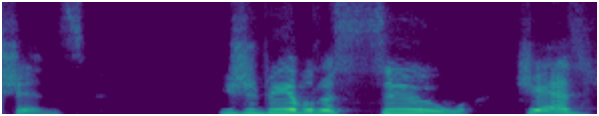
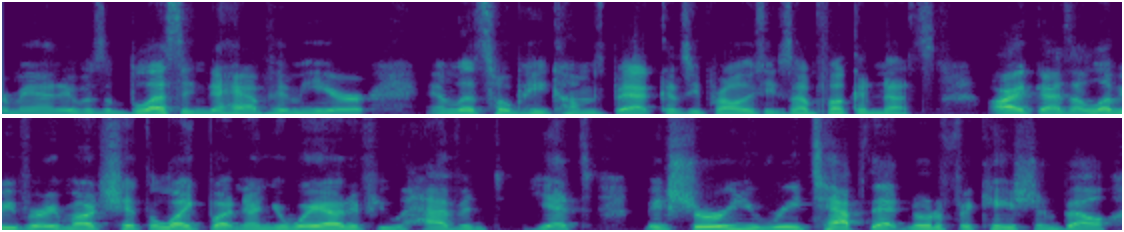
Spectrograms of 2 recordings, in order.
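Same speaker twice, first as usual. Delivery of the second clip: ordinary delivery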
